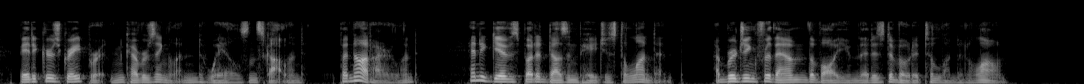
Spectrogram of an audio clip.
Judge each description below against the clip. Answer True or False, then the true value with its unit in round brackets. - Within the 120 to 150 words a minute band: False (170 wpm)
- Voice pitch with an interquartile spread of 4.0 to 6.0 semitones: True (4.8 semitones)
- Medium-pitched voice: False (100 Hz)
